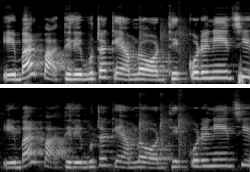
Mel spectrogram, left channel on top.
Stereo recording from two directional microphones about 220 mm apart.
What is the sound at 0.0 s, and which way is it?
A woman's voice, 35° left (ahead or behind).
